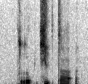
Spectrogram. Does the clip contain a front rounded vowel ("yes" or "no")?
no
